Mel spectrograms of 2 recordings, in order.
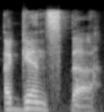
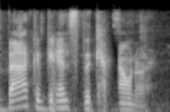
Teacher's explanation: so from that s right into the th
